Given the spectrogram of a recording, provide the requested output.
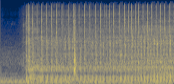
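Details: Two-stroke engine, idle screw turned to the left: slow, even firing pops that lag noticeably, on the edge of stalling; idle speed set too low.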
